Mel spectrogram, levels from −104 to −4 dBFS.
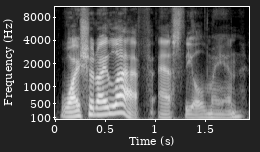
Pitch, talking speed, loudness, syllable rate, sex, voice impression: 140 Hz, 245 wpm, -19 LUFS, 5.0 syllables/s, male, masculine, adult-like, tensed, slightly powerful, bright, clear, fluent, sincere, friendly, slightly wild, lively, light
